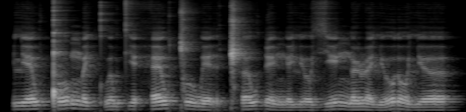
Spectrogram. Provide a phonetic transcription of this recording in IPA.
lʲ ɛ w ǃ o ŋ͡m ɛ lʲ kʷʼ ɛ w tʲ ɛ h ɛ w ǀ u w e r ǁʰ ə w ɗ e ŋ e lʲ o zʲ e ŋ ə ɭ ɛ lʲ o ɾ o lʲ ə

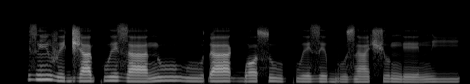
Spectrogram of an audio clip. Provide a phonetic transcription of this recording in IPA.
z ĩ˦ v e˨ d͡ʒ a˨ kʷ e˦ z aː˨ n uː˦ β uː˨ ɗ aː˦ ɡ͡b ɔ˦ s u˦˨ kʷ e˦ z ɪ˦ b u˨ z ã˦ ʃ ʊ˦ ŋ e˨ n i˦

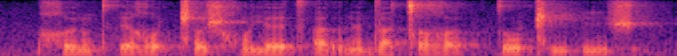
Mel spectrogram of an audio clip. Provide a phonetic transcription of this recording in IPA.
χ ɯ ɾ ũ t̪ʰ e ʁ o ǁ ʌ ʃ χ ũ j ɛ t͡sʼ a r ɛ̃ d a ǀ ʌ ʁ ʌ | t̪ o ǁ i ʔ ĩ ʃ

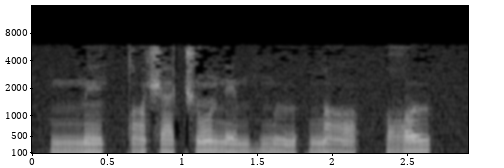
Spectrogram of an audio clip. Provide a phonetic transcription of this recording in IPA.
mː ẽ tː ɑ̃ ʃ æ t͡ʃ õ n e m i̤ m ɯ | n ɑ̃ | ʁʷ ɯ

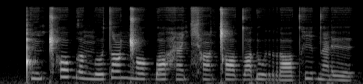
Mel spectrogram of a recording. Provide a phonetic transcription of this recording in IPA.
ǃ ĩ ǁʰ ɔ ɡ ʌ ŋ ʊ t ɑ ŋ͡ǁ ɔ ɡ͡b ɒ h æ̃ t͡ɕʰ ɑ̃ ǀ ɒ d̪ ɒ ɗ u r ɒ t̪ʰ i d̪ æ̃ ɾ ɪ

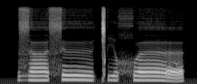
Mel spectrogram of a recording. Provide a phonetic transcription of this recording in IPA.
z ɐː s ɘː ǀ i χʷ ɜː

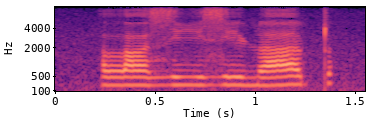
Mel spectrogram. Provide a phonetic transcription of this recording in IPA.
lˠ ʌ z i z i ɳ a ʈ

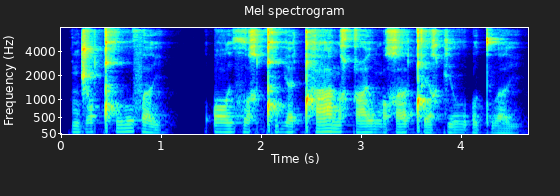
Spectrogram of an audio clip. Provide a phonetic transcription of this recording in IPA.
n d͡ʒ ɔː ǃʰ uː f ɐː i̯ | ʔ ɔː i̯ xʷ ɐː χ ǃʼ u ʎ ɛː ǃʰ aː n ɛ χ q ɛː u̯ ŋ ɔ χ ɐː ǃʼ eː χ kʲ uː ʔ o i̯ kʷʼ ɐː i̯

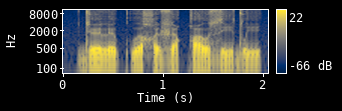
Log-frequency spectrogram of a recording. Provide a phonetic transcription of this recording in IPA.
d ø l ø kʷʼ ɯ χ ø ʐ ø q o z i d w i

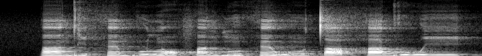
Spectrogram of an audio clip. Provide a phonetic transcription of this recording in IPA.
ã˧ d i˧ h ɛ̃˧ b u˧ l ɔ̃˨ f ã˧ ɡ͡b ũ˦ h ɛ̃˦˨ w ũ˨ t a˨ h a˨˦ ɡ u˧ w i˧

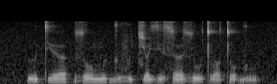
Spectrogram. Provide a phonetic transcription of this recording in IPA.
ɯ tʲ œ | z o m ɯ ɡ ɯ v ɯ t͡ɕ œ zʲ ɯ z œ z u t l ɔ t o ɡ u

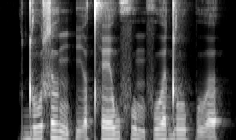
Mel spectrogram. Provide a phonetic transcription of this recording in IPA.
d uː˧˥ s ɯː˥˨ ŋ ʔ i˩˧ ə̯ t̪ʰ eː˧˥ w f u˧˩ m f u˧ ə̯ d uː˧ p u˩ ə̯

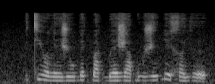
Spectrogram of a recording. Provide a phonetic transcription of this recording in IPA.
tʲ ɔ l e ʒ õ ɠ ɛ k͡p a ɡ͡b ɛ ʒ a ɓ u ʒ ɨ ɠ e x ɐ j ɘ

